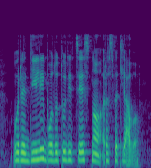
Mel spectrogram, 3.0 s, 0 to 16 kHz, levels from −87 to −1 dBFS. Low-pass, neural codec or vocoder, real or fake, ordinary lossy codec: 7.2 kHz; codec, 16 kHz, 16 kbps, FreqCodec, larger model; fake; none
